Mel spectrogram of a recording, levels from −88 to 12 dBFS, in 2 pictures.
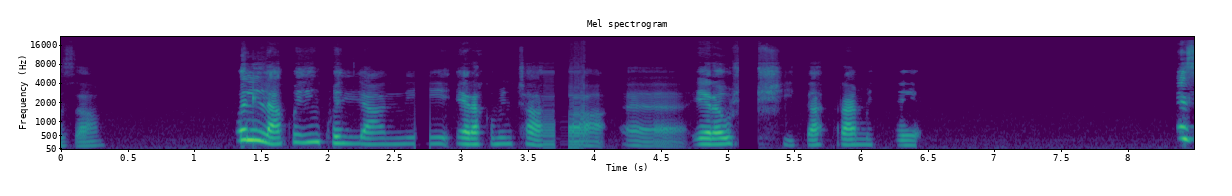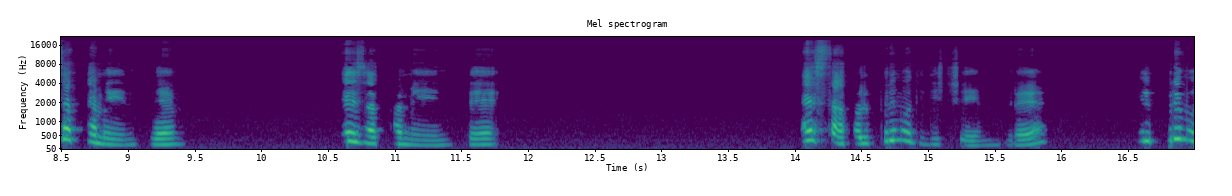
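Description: A speech clip with two kinds of fault. At 2.65 to 2.77 s, right after "la que in quegli", there is a gap at a join of encoded pieces. The sound drops out for about 117 ms with smeared edges, then resumes where it stopped. A second gap, about 151 ms, opens at 5.08 to 5.23 s, just after "ehm era". Both come from separately encoded segments joined without trimming the encoder's leading delay and final-frame padding. From 3.62 to 3.93 s, just before "ehm era", the speech turns into a rigid, metallic buzz at 100 Hz. This is robotic sound from repeated short buffers. It is likely caused by audio arriving too seldom, with most of that stretch filled by repeating the last 10 ms or so. That repetition rate sets the buzz at 100 Hz.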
